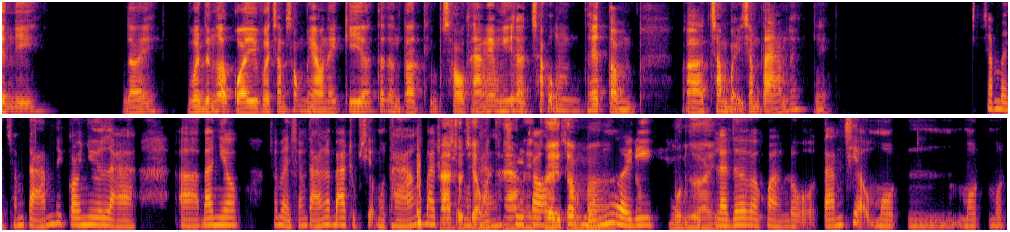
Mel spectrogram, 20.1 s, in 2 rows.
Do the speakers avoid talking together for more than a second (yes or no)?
no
